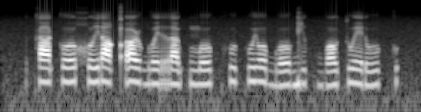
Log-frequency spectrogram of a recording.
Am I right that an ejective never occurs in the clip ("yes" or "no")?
no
